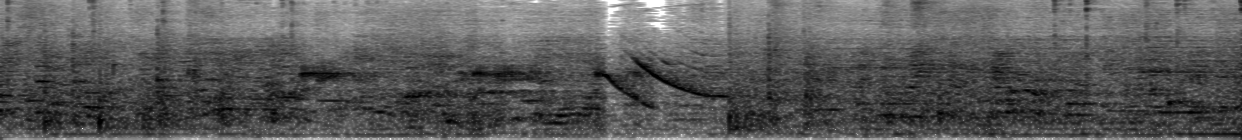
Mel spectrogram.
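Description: Busy arcade din: game-machine music and electronic effects over background voices, with a falling electronic sweep about three seconds in.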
